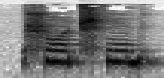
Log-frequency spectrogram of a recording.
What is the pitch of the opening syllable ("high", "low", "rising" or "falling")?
low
